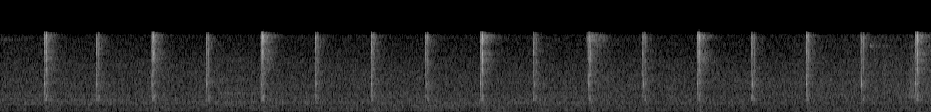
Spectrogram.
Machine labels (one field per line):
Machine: valve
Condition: normal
